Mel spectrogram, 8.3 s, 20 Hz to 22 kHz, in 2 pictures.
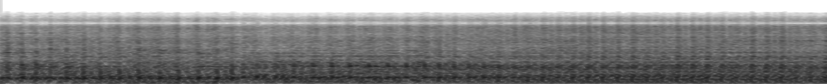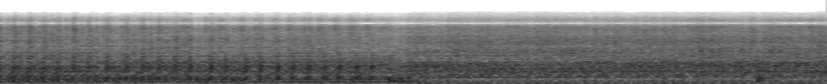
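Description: Supercharged Ford 4.6-litre V8 with a Vortech centrifugal supercharger running steadily, heard up close in the open engine bay as a loud, fast, even pulsing.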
